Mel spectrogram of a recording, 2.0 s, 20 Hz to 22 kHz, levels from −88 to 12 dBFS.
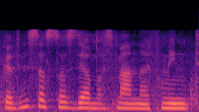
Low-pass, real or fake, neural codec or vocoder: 7.2 kHz; fake; codec, 16 kHz, 1 kbps, X-Codec, HuBERT features, trained on LibriSpeech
